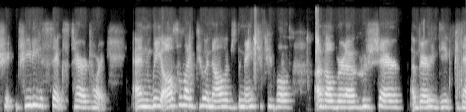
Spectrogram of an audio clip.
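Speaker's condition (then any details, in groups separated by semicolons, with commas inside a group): Cerebral palsy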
